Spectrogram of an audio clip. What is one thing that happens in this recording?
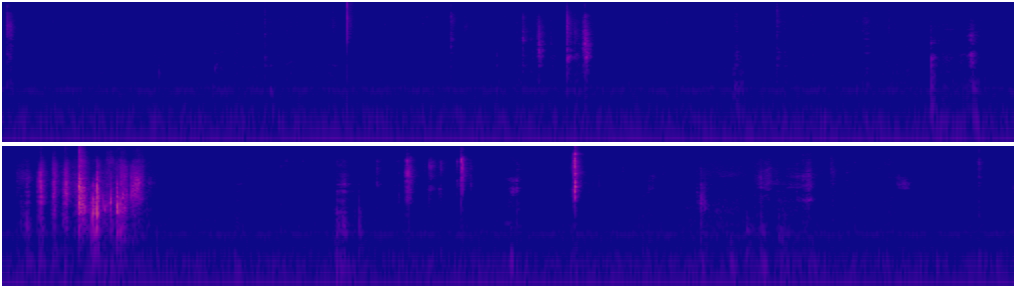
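Plastic toy bricks click and clatter as they are pressed together and rummaged.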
